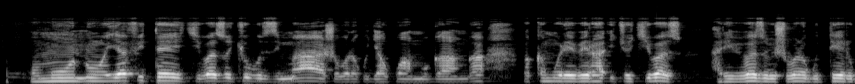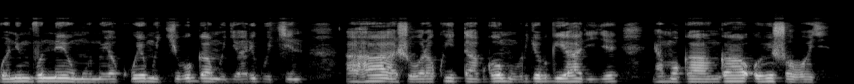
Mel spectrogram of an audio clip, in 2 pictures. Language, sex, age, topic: Kinyarwanda, male, 18-24, health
